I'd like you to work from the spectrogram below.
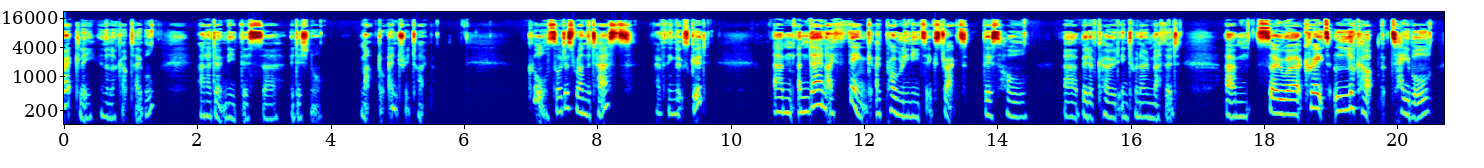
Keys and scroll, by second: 2.2 super+x, 3.4 ctrl+r, 15.9 alt+super+m.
